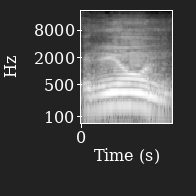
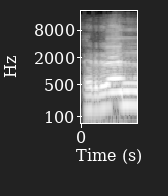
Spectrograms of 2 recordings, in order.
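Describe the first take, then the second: First: It is said as two syllables, like roo-in. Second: It is said as one short syllable, like run. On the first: The speaker calls it right. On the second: The speaker calls it wrong.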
